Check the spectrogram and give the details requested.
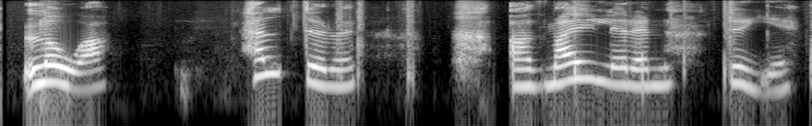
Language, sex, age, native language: Icelandic, female, 10, Icelandic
